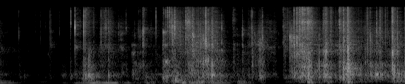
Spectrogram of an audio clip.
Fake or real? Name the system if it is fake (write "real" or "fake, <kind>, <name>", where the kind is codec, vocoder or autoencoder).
fake, codec, SNAC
